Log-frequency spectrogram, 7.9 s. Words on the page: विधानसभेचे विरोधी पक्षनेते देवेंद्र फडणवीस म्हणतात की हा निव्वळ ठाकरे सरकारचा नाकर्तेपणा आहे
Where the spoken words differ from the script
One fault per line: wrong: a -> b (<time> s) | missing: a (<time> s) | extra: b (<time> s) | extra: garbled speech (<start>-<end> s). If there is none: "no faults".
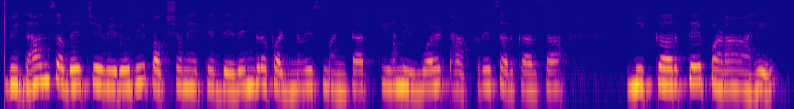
missing: हा (3.9 s)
